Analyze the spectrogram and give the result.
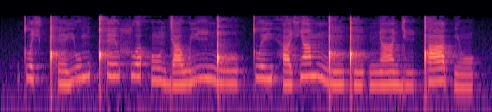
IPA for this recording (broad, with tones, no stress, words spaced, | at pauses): tʷa˧çǃʰe˩ju˧˥m ǃʰe˥ sʷʌ˥ hũ˧ ɟa˩˧w ji˥ŋ͡ǃu˧ | tʷe˧j ha˩çã˥m ŋ͡ǃĩ˩ǃĩ˩ʔɲã˩˧ɟi˩ ǃa˧˥pʲũ˩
